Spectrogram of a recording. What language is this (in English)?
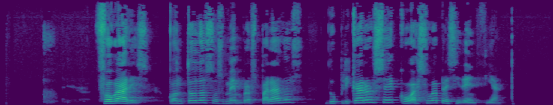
Galician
